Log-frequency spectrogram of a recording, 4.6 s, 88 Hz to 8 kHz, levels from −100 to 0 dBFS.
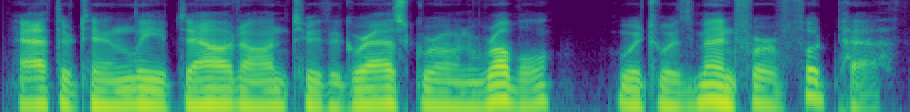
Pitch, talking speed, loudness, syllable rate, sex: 110 Hz, 200 wpm, -19 LUFS, 4.9 syllables/s, male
